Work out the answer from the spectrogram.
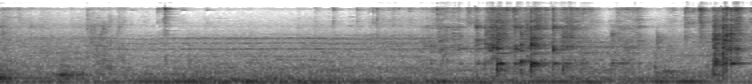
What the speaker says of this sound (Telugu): ఇప్పుడు అది కూడా ఉండలు పట్టకుండా ఇలా కలుపుతూనే ఉండాలి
